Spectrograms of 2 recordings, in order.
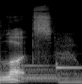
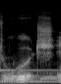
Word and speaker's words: Łódź: It was named the European Tree of the Year for 2023, and it resides in the city of Lutz, which I learned is correctly pronounced Łódź in Polish, spelled L-O-D-Z with accents added to some of the letters.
